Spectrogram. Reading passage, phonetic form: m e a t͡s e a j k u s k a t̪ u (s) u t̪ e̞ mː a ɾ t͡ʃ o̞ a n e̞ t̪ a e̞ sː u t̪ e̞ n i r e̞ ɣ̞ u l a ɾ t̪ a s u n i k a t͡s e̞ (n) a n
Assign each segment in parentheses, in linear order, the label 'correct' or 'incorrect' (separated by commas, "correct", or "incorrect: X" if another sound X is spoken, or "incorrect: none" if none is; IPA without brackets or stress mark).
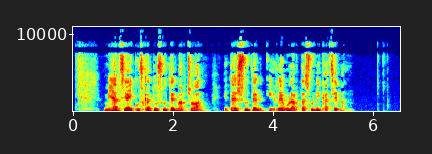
correct, incorrect: m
